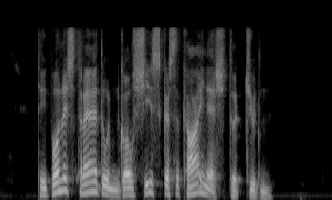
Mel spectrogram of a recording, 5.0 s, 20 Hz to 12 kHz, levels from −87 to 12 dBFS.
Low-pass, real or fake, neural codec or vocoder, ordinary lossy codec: 7.2 kHz; fake; codec, 16 kHz, 2 kbps, X-Codec, HuBERT features, trained on general audio; MP3, 96 kbps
